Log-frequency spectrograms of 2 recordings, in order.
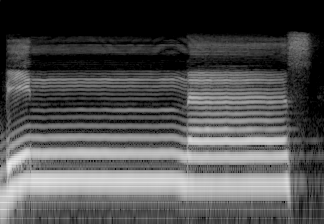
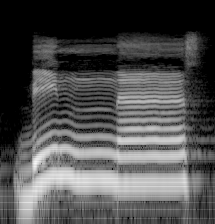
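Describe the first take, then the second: First: The doubled n is held with a long nasal. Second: The doubled n is rushed and cut short. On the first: The speaker calls it right. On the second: The speaker calls it wrong. "dengan tergesa-gesa"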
